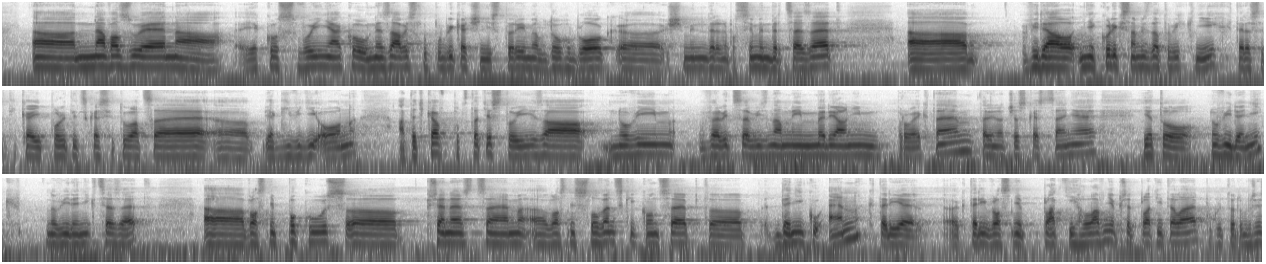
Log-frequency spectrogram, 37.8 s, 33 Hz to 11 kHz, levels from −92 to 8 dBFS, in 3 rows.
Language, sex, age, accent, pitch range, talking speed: Czech, male, 30-49, native, 110-125 Hz, 115 wpm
